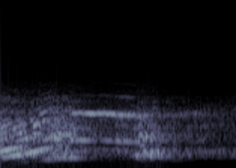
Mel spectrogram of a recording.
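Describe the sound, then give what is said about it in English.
A single long, loud cow moo, a drawn-out lowing call that holds steady and then fades slightly toward the end, with no talking. “Oh, just poking around the cows.”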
